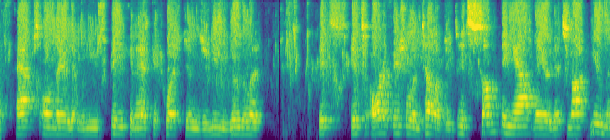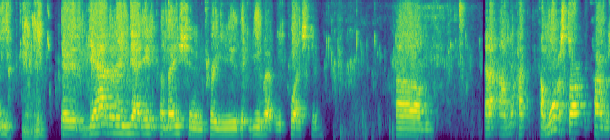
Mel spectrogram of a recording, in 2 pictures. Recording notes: Headphone warning! Audio is fuzzy, please listen at a low volume!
